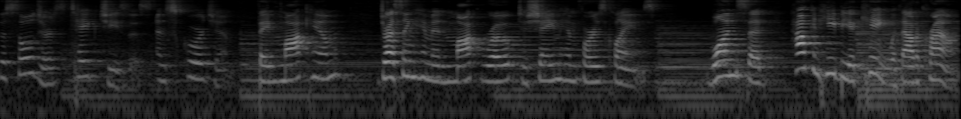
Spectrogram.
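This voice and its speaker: A woman's voice: fairly high pitch, slow pace, pushed and bright. A woman reading a dramatic scriptural narrative aloud as a church reader. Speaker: reader at a church Good Friday service. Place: large church sanctuary. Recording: echoey church, faint music behind.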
